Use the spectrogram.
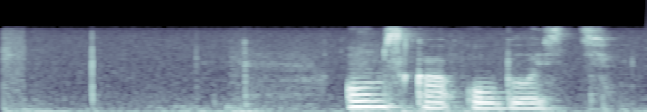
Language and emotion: Russian, neutral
